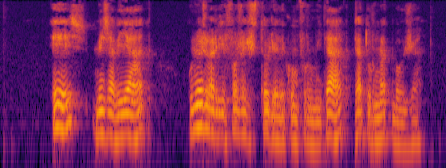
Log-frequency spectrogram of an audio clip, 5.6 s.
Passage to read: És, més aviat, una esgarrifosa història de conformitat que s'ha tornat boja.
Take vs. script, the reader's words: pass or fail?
fail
